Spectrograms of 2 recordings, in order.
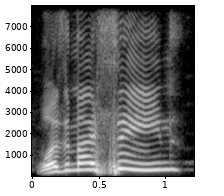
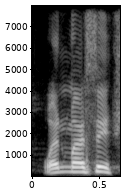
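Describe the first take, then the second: First: High, loud and slow, leaning on my; stretched, loud admission with a grin; emphatic mock confession. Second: Said in the usual way. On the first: Real, not acted. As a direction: drag it out like a big confession. Joking about Hobby Lobby.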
